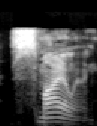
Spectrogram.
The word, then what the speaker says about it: smiling: now the next word you would said s smiling adding an e at the very beginning of the word let's focus on the S okay we want to say still smiling try that please still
